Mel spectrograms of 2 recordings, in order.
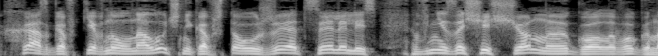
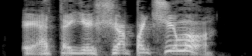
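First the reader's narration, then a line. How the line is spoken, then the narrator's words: Growling child. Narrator (Russian): зарычал малыш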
